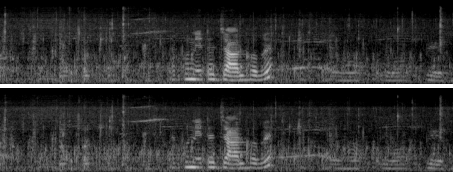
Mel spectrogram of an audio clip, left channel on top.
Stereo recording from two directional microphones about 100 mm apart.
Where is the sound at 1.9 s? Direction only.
40° left (ahead or behind).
